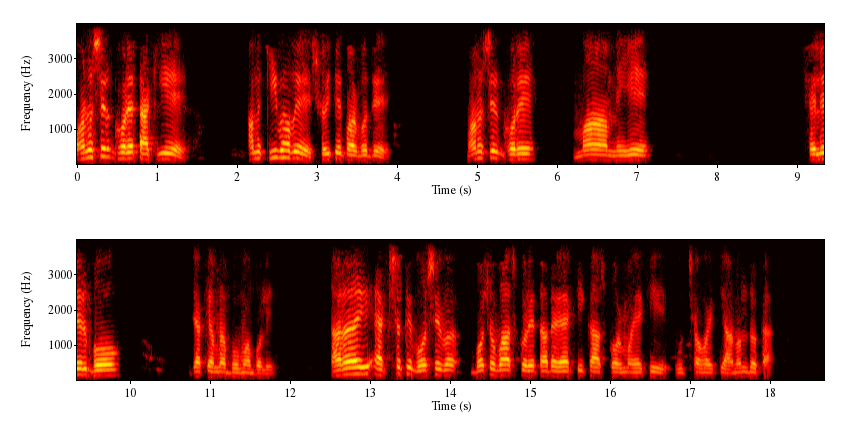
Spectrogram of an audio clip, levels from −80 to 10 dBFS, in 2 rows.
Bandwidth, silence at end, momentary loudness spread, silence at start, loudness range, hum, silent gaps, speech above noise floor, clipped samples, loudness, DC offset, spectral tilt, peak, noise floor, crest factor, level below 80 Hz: 4 kHz; 0.65 s; 13 LU; 0 s; 4 LU; none; none; 64 dB; under 0.1%; -25 LUFS; under 0.1%; -9 dB/octave; -6 dBFS; -88 dBFS; 20 dB; -70 dBFS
